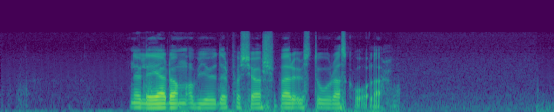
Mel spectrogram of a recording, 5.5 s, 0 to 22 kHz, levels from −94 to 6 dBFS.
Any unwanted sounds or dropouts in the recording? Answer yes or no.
no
